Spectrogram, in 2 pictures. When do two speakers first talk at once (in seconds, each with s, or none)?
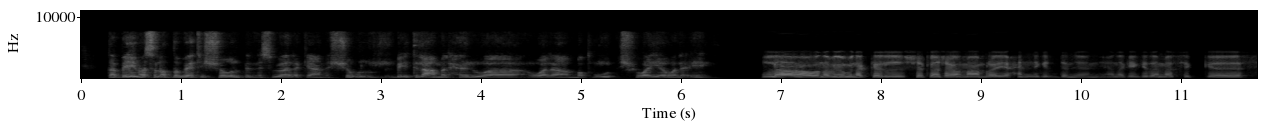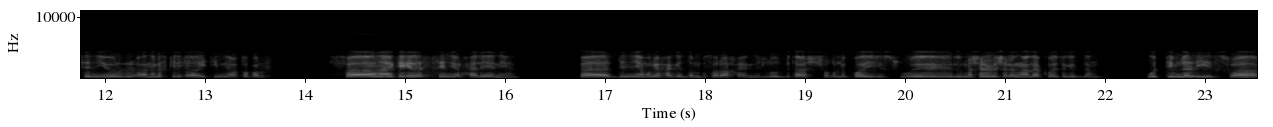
none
